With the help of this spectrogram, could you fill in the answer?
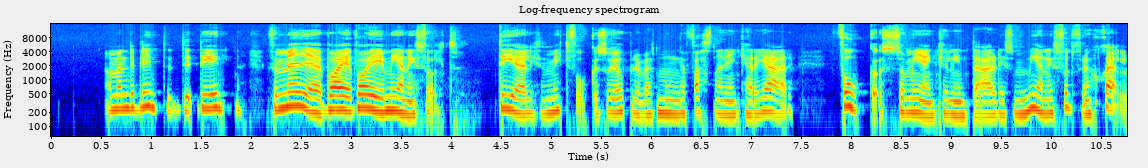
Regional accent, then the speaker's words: Sweden; alltså jag är liksom uppvuxen i Sverige

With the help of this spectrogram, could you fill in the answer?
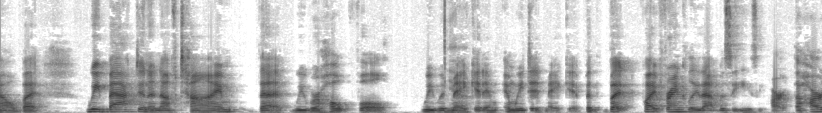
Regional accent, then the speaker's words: Michigan, United States; I grew up in Michigan. It was freezing cold.

